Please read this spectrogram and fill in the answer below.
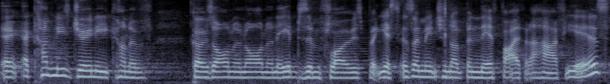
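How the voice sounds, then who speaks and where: At a fairly quick pace, a woman with a very deep, low pitch speaks in a New Zealand accent with fairly even intonation. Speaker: marketing executive. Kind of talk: interview.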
